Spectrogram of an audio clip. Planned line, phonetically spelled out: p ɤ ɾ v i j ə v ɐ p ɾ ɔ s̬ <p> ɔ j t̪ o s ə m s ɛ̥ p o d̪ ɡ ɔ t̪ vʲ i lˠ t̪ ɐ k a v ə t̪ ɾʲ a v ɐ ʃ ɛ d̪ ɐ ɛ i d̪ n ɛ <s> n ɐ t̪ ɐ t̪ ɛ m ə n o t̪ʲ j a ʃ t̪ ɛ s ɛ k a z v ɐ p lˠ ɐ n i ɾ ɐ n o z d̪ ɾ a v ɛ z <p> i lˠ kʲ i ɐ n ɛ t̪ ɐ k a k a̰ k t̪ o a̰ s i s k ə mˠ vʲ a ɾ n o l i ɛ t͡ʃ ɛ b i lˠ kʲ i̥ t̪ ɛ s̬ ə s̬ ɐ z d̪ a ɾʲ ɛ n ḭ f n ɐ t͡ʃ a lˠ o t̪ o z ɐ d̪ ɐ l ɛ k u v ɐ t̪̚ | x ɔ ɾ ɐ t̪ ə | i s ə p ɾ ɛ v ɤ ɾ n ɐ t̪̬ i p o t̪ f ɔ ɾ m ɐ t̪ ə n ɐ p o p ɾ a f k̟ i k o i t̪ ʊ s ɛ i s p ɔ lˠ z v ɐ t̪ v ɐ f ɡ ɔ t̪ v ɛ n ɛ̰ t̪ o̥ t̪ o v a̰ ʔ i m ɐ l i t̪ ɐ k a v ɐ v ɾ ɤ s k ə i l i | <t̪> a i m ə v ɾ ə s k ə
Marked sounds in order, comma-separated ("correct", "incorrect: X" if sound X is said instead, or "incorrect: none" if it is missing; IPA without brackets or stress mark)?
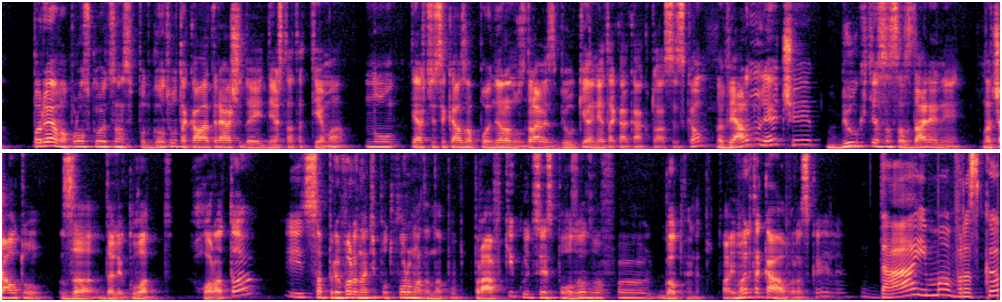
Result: incorrect: k, incorrect: ʃ, incorrect: b, incorrect: d̪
